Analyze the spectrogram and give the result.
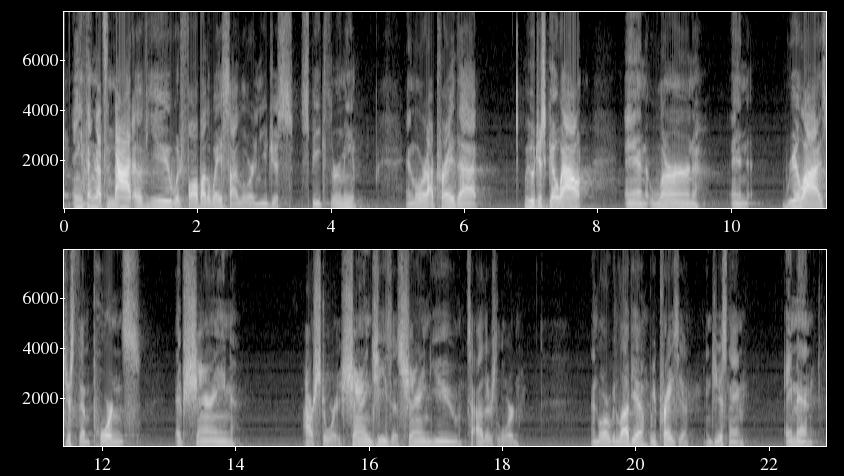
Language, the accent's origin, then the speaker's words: English; Kentucky, United States; I mean, you guys, I'm from Kentucky, and you guys are crazy about football down here.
